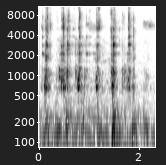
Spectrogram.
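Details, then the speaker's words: BMW E36 316i, raised front wheel rocked by hand: irregular light clicks and clunks that sound like something loose. Bad wheel bearing or hub suspected. "so this is about it we can move and as you can hear the car sounds like the bearings out or the Hub"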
